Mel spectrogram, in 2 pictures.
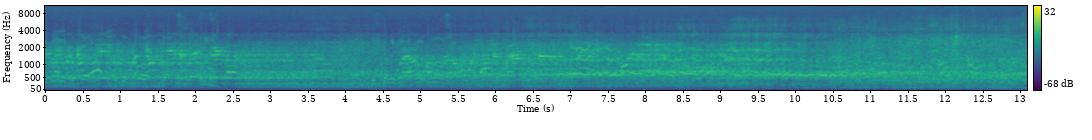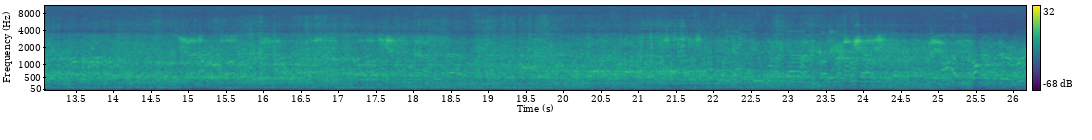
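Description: Diesel racing trucks roar past at full throttle.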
